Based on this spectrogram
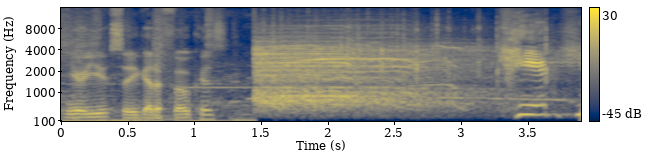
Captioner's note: applause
